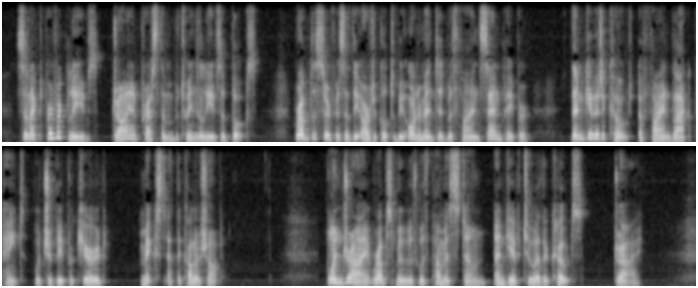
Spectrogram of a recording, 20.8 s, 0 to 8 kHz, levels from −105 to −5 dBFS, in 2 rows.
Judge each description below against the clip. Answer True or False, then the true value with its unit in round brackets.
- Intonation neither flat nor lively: True (4.0 semitones)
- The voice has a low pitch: False (190 Hz)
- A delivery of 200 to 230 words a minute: False (160 wpm)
